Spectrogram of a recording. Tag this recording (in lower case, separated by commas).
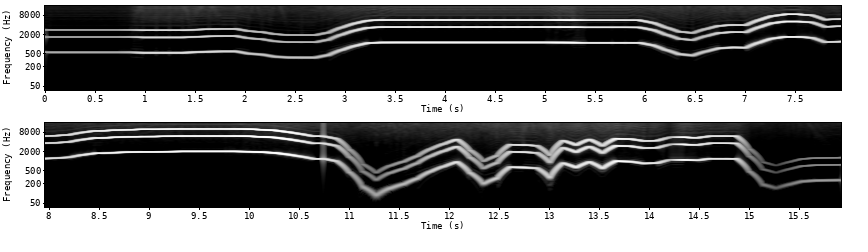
music, musical instrument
